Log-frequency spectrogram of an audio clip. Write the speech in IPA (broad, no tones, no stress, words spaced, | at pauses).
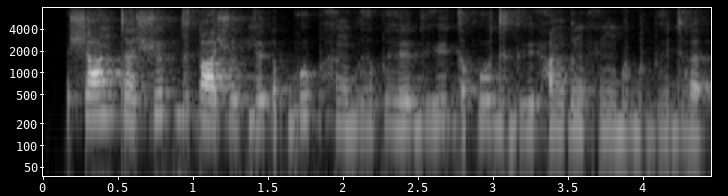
ʃɑŋtɐ ʃøpdə ɠɑʃø pjøʔəpbwuphɐŋ bʱəpɦø ɡʱyɡɐ pudəɡʱy hɑŋɠəŋ hyŋbə bəbʱødʱɐ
